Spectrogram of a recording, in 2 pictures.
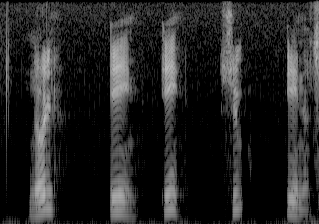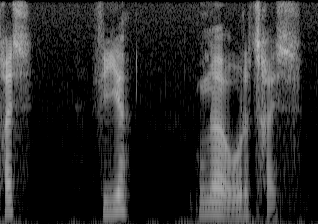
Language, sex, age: Danish, male, 47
